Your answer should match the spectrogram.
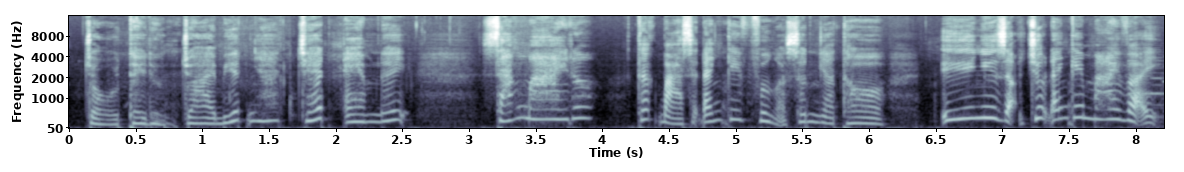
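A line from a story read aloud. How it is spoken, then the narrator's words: Lowered voice, quiet. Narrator (Vietnamese): cô hạ giọng nói nhỏ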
